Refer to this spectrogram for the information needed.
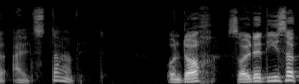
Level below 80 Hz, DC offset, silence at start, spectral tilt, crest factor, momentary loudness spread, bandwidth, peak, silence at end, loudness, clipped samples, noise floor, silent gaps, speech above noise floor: -62 dBFS; under 0.1%; 0 s; -4.5 dB/octave; 20 dB; 15 LU; 16.5 kHz; -4 dBFS; 0 s; -23 LUFS; under 0.1%; -72 dBFS; none; 49 dB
